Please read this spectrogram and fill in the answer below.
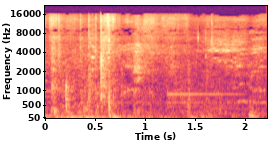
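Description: A baby vocalizing briefly in short sounds over background music, with a few knocks in the first second.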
